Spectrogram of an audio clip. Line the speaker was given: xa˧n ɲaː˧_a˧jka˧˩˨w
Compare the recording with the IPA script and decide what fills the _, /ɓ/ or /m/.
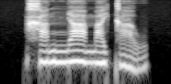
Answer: m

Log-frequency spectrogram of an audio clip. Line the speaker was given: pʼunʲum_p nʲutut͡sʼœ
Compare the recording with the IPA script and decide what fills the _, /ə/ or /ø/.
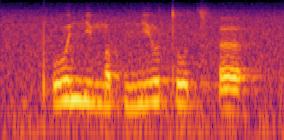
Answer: ə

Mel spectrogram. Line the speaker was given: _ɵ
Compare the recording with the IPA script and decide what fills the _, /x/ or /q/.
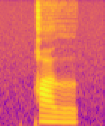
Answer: q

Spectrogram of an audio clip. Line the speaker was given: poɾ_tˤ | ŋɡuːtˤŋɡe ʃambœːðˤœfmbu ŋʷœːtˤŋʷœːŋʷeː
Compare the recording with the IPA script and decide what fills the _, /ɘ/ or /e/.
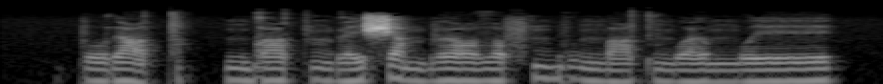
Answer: ɘ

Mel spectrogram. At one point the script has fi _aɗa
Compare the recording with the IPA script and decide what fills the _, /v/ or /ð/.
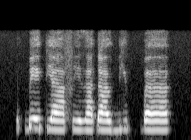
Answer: ð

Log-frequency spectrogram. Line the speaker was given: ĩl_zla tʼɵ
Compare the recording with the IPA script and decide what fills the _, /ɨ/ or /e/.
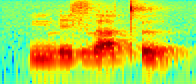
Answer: e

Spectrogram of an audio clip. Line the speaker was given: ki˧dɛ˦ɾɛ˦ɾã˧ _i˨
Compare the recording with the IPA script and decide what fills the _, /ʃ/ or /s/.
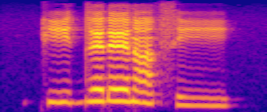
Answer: s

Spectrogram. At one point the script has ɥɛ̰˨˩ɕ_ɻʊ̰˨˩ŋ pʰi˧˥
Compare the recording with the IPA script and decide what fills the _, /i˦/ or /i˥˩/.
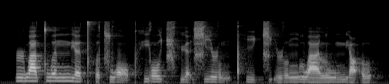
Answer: i˥˩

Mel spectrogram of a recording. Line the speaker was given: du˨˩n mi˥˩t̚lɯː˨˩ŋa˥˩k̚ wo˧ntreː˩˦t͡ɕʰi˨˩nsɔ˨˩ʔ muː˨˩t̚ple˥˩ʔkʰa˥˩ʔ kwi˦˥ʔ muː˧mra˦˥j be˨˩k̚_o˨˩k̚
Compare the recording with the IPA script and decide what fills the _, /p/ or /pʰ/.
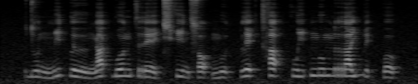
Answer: p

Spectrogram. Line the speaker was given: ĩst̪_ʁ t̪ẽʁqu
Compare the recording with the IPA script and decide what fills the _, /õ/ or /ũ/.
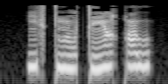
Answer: ũ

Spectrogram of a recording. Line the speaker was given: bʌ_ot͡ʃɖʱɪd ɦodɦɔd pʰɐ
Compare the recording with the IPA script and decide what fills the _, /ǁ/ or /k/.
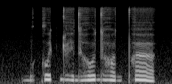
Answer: k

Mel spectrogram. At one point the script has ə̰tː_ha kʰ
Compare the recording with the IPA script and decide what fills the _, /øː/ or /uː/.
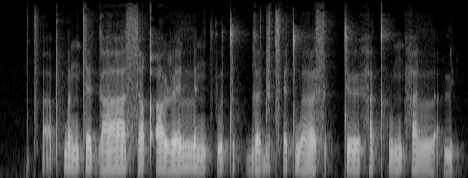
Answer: øː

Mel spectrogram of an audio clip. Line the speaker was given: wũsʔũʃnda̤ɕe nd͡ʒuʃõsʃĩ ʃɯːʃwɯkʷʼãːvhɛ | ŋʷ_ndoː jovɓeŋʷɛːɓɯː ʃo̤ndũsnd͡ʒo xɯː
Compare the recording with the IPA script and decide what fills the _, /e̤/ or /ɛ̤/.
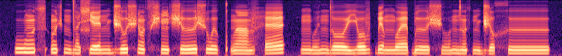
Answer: e̤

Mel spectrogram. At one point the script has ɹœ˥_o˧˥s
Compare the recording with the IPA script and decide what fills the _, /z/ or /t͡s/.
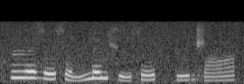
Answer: z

